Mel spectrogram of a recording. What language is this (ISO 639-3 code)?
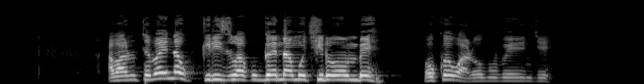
lug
